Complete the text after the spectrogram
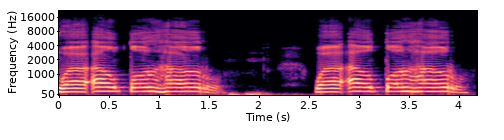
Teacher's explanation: Jadi sebabkan ha berbaris atas itulah yang menyebabkan ra perlu dibaca dengan sifat yang tebal. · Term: tebalkan ra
